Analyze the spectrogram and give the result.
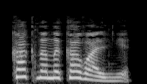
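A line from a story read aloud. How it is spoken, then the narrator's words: Laughing. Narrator (Russian): снова засмеялась Елена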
